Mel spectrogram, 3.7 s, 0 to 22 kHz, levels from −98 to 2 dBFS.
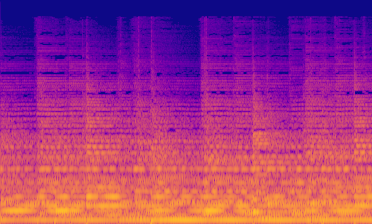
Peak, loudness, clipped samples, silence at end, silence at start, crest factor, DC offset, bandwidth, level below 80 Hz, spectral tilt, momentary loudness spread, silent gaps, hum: -4 dBFS; -18 LUFS; under 0.1%; 0 s; 0 s; 12 dB; under 0.1%; 7.4 kHz; -30 dBFS; -8.5 dB/octave; 2 LU; none; none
